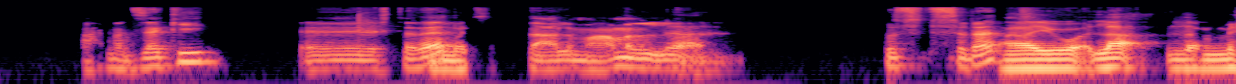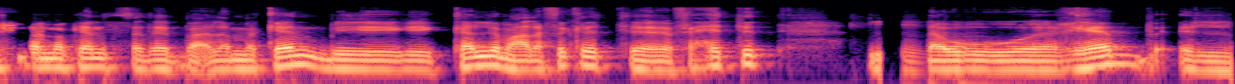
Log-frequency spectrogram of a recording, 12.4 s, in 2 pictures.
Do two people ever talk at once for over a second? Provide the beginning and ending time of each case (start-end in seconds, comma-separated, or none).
none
